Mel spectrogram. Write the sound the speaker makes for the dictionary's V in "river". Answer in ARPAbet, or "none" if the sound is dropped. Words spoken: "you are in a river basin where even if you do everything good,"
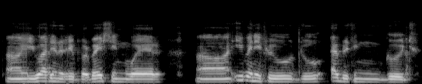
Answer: P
